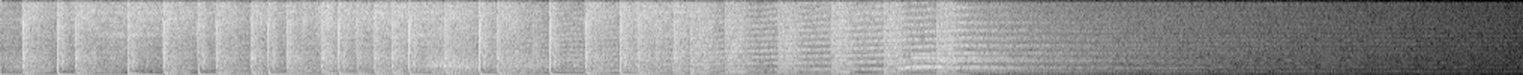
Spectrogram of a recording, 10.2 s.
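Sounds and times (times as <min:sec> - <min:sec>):
128 BPM mix in C minor: 0:00.0 - 0:07.8.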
